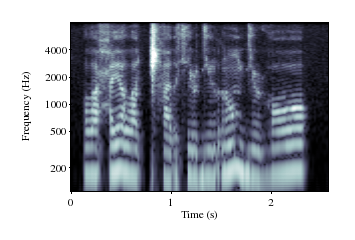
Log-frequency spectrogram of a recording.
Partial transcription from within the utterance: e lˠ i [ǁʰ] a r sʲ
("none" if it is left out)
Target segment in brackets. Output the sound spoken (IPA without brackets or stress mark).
ǁʰ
